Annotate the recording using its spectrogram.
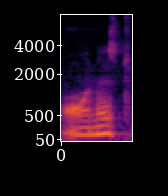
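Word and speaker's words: honest: की बात करो तो ऑनेस्ट में जो स्पेलिंग की स्टार्टिंग होती है वो ह से होती है बट साउंड उसमें ओ का आता है ओ मेंस क्या होता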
